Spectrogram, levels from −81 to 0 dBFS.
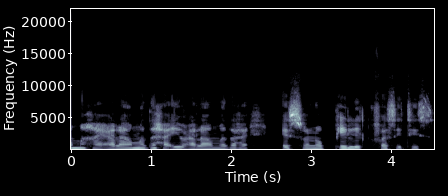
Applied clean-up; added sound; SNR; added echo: neural mask model Resemble Enhance denoiser.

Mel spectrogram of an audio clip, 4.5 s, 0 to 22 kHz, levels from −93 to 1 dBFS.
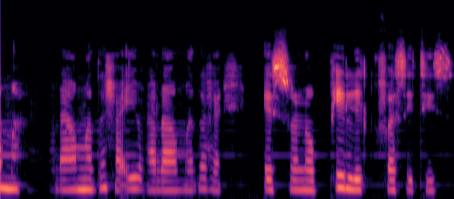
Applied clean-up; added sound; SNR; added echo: neural mask model DeepFilterNet 3.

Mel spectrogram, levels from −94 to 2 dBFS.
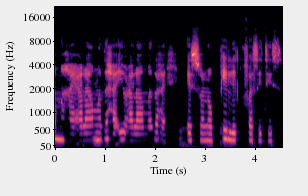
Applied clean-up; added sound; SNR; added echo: classical method Wiener filter.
